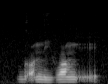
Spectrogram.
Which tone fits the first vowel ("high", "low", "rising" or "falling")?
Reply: high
